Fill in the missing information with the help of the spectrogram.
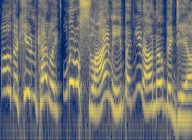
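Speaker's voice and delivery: high-pitched doting voice; playful cooing. Pretend. Host playing along about baby aliens, playful cooing. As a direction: gush over something cuddly, easing down.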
